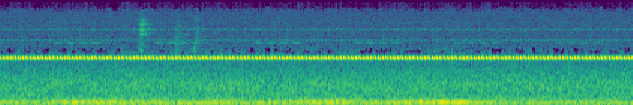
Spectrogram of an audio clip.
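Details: Crickets calling at night under the moon keep up an even, high-pitched pulsing trill, with a few brief sharp clicks early on and a low murmur in the background.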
